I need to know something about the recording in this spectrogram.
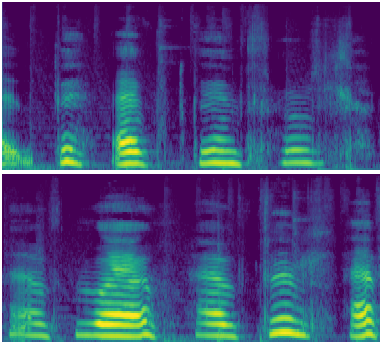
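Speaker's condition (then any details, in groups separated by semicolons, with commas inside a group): Cerebral palsy; from birth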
